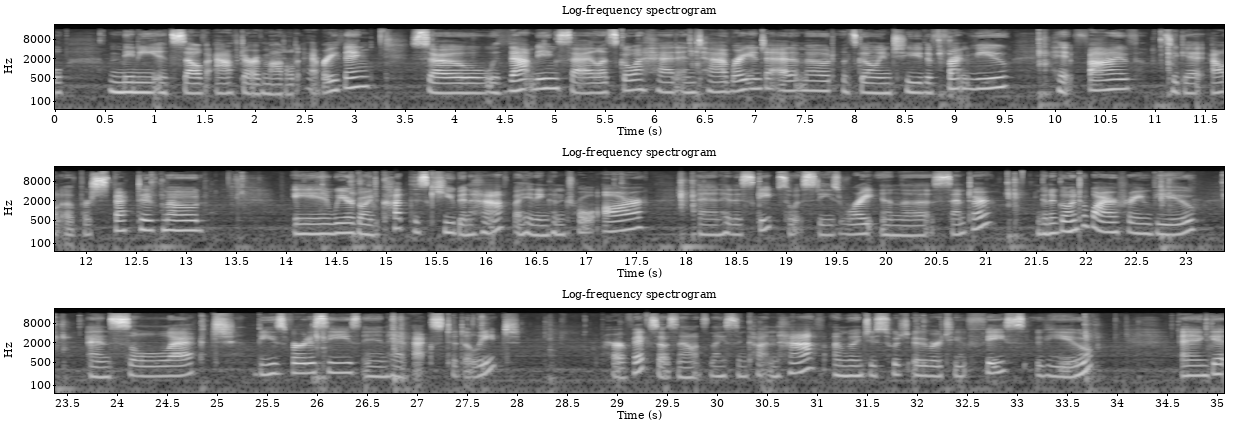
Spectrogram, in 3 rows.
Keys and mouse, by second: 6.3 Tab, 8.8 KP_1, 10.5 KP_5, 11.0 ,, 12.6 n, 14.6 ctrl+r, 21.2 z, 22.7 a, 23.3 b, 26.0 x, 32.0-33.7 drag, 33.7 z.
